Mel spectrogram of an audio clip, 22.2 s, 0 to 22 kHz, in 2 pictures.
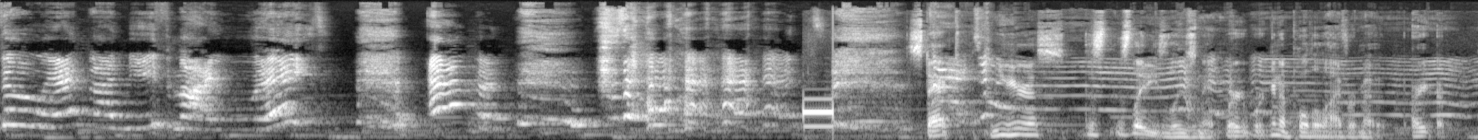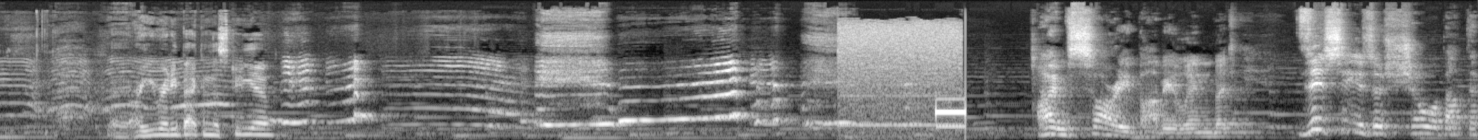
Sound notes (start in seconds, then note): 6.0 beep; 13.7 crying; 17.4 static hissing; 18.1 beep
